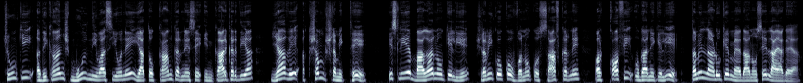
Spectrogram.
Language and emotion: Hindi, neutral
